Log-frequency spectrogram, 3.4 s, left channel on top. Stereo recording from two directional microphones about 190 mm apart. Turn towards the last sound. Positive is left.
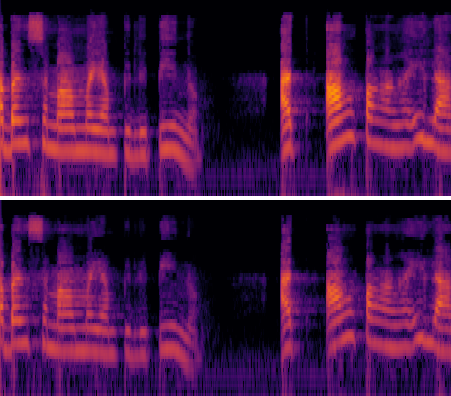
turn(degrees=30)  # may be behind; listen again after turning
